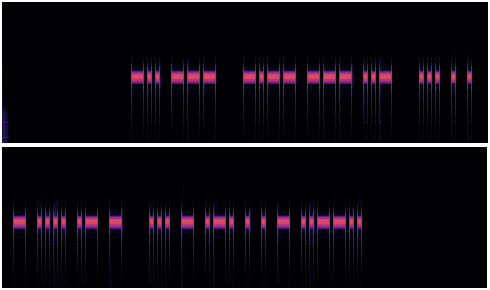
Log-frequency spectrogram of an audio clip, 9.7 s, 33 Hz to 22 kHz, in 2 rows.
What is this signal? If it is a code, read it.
Morse code, heard as a keyed tone, about 30 wpm, 700 Hz. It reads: DO YOU SEE THAT STREET?
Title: Sentences from Top 1000 Words - Review Part 3 - 30wpm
